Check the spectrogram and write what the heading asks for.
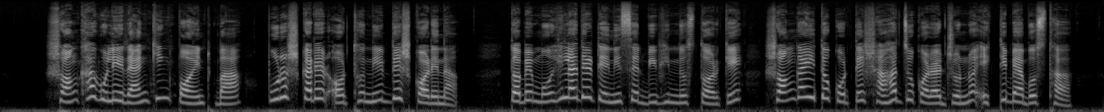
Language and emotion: Bengali, neutral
